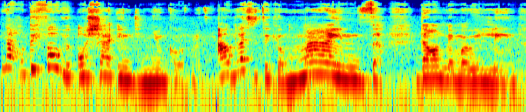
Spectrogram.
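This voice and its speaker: Audible room echo and noticeable background noise both accompany a woman as she talks. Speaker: YouTuber, commentator. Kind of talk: casual vlog commentary.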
